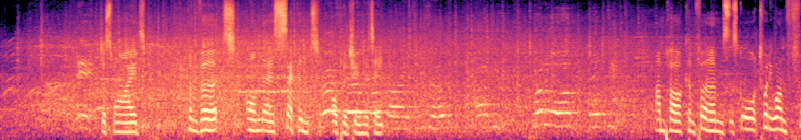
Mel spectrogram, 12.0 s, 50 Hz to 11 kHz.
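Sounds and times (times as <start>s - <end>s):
crowd hiss: 0.0s - 10.0s
faint voices talking: 0.0s - 12.0s.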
